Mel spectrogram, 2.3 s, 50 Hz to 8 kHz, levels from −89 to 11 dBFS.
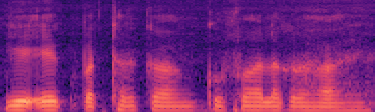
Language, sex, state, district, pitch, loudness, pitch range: Hindi, male, Arunachal Pradesh, Papum Pare, 110 Hz, -18 LUFS, 105-115 Hz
